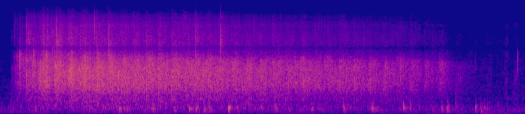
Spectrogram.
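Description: An audience applauding, building quickly at the start, holding steady, then dying away about nine seconds in.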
